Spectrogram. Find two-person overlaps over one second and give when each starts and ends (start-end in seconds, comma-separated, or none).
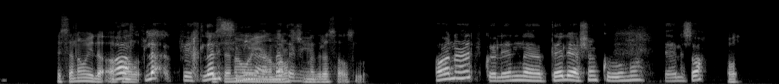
1.1-3.3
